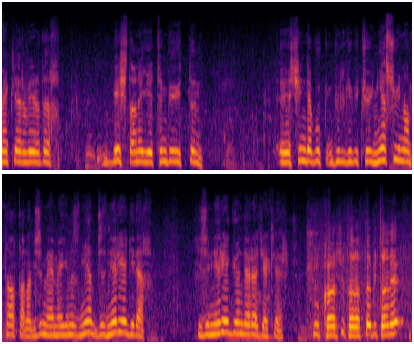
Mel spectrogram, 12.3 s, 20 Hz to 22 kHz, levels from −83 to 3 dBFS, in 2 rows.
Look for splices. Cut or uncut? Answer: uncut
